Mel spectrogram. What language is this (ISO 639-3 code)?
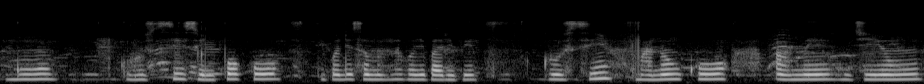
ori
